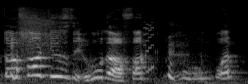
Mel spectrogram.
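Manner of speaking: high, indignant comeback, half laughing; mock outrage. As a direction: act offended and push the pitch up.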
